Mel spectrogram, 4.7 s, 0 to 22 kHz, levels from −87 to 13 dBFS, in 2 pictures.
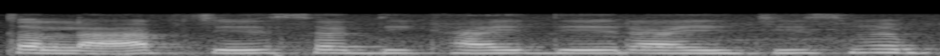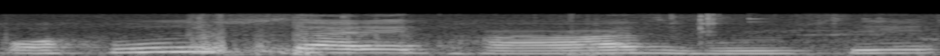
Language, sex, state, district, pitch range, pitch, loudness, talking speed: Hindi, male, Chhattisgarh, Raipur, 215-240 Hz, 220 Hz, -15 LUFS, 140 wpm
